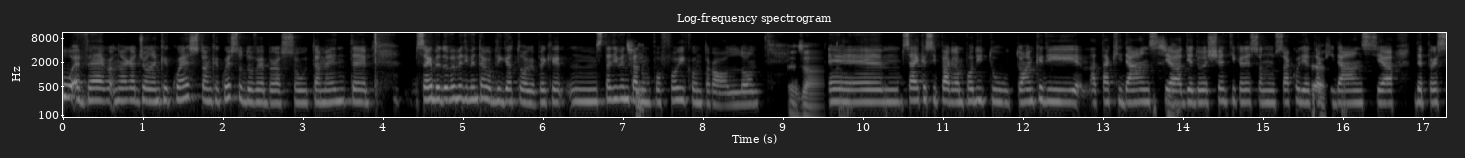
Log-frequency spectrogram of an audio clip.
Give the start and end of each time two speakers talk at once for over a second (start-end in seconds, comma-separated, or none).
none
